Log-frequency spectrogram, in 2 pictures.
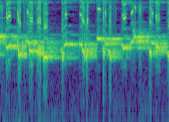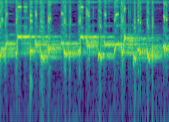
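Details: Rapid nonstop 'gacor ropel' song of a straw-headed bulbul, used to coax lazy bulbuls into singing: dense, liquid warbling of jumping whistled notes laced with clicks, rolling on without a break.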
